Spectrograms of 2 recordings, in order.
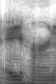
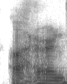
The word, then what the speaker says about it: Ahern: In America, a lot of people will pronounce it Ahern, and I'm like, no. You got to put the flex on it. You got to put the Irish heritage to it.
